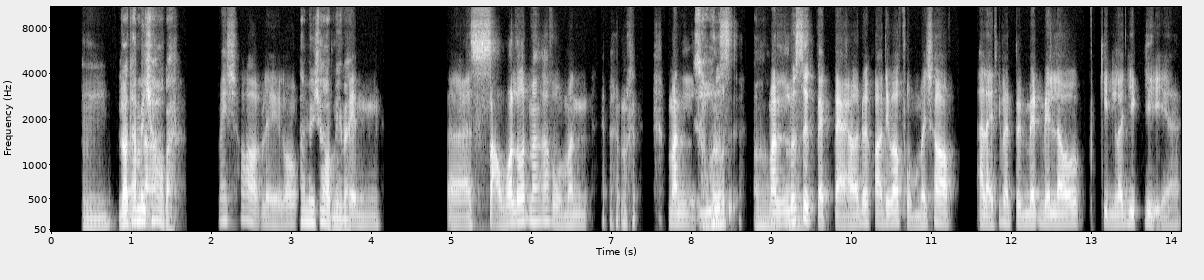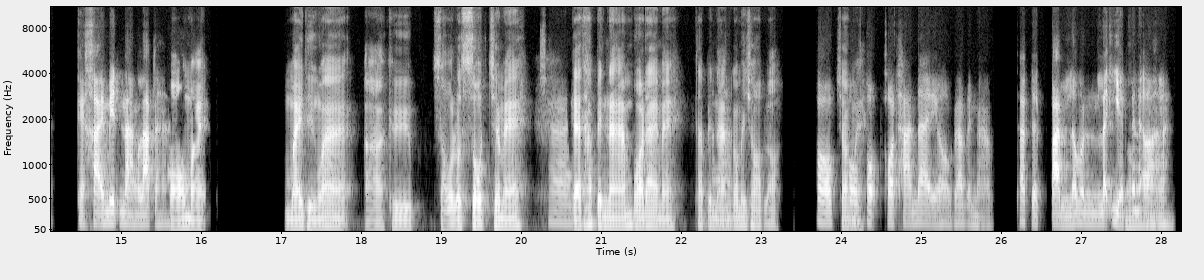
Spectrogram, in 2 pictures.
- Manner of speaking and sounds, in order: chuckle; laughing while speaking: "มัน"; tapping
- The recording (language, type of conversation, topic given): Thai, podcast, ทำอย่างไรให้กินผักและผลไม้เป็นประจำ?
